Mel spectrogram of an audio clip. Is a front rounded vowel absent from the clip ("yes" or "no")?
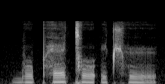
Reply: no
